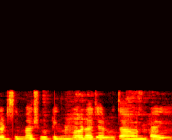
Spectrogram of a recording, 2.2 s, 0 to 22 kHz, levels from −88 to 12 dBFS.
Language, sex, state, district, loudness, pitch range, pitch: Telugu, female, Andhra Pradesh, Guntur, -15 LUFS, 235-255 Hz, 245 Hz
